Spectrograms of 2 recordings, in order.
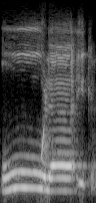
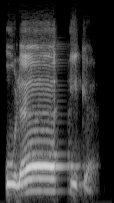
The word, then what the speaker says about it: أولئك: هذه الواو التي وضع أئمة الضبط فوقها هذه الدائرة الصفر المستدير تدل على أن الحرف يثبت رسما فقط لا ينطق، لا نقول أولئك، لا، ننتقل من الهمزة إلى اللام مباشرة، أولئك.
